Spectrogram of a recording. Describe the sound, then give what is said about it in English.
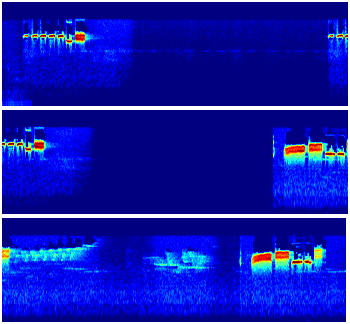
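A black-throated green warbler sings high, buzzy phrases, repeated about five times with long pauses between, clear, with faint background hiss in the later part and no talking. “The next song we're going to hear from the black-throated green is zoo zee zoo zoo zee.”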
